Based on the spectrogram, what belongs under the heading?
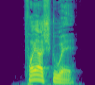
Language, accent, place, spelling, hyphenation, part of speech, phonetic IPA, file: German, Germany, Berlin, Feuerstuhl, Feu‧er‧stuhl, noun, [ˈfɔɪ̯ɐˌʃtuːl], De-Feuerstuhl.ogg
- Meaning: motorcycle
